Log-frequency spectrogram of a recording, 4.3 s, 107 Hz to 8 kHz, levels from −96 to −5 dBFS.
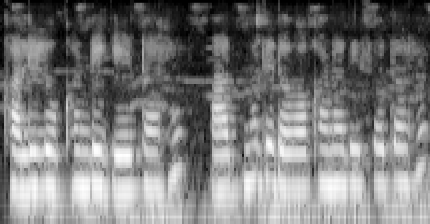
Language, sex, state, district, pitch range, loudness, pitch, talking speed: Marathi, female, Maharashtra, Washim, 210-230 Hz, -15 LUFS, 220 Hz, 110 wpm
